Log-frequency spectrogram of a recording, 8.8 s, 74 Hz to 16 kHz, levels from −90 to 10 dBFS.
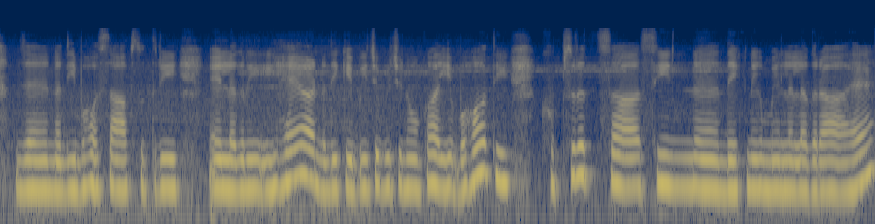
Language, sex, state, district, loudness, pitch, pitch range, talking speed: Hindi, female, Bihar, Araria, -21 LUFS, 180 Hz, 175-195 Hz, 160 wpm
